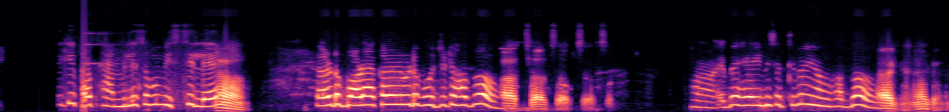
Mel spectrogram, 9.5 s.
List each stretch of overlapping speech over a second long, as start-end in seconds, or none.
none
